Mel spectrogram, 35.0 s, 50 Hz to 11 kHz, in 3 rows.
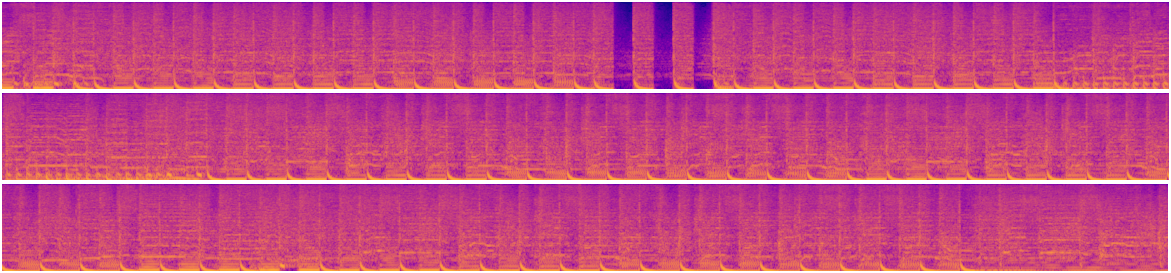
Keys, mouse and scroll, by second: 0.4 alt+click, 1.1 g, 4.4 Tab, 4.7-5.1 scroll down 3, 5.1 shift+middle click, 5.4 scroll up 1, 5.7 g, 6.9-7.9 middle drag, 7.9 KP_1, 8.6-9.0 scroll up 2, 9.0-9.4 shift+middle drag, 9.4 scroll down 2, 11.7 Tab, 12.9 g, 14.4 Tab, 14.8 shift+middle click, 15.3 Tab, 16.1 r, 17.4 Tab, 18.2 shift+a, 19.8-20.3 scroll down 1, 20.3 s, 22.2-22.5 scroll down 1, 22.5 shift+middle click, 22.8 s, 25.8 g, 27.4 Tab, 29.1 shift+middle click, 29.8 e, 33.9 shift+middle click, 34.4 g.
